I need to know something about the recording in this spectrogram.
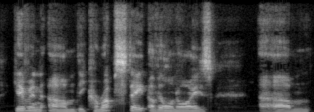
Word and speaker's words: Illinois': the corrupt state of Illinois, and I'm saying Illinois apostrophe S, not mispronouncing my own state's name, of Illinois' arcane election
